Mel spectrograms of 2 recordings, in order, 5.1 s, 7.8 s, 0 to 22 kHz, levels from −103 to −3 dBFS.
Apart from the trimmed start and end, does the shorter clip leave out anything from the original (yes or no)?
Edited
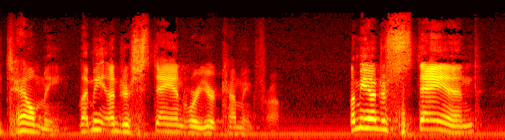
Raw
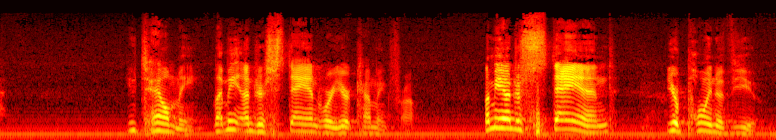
no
